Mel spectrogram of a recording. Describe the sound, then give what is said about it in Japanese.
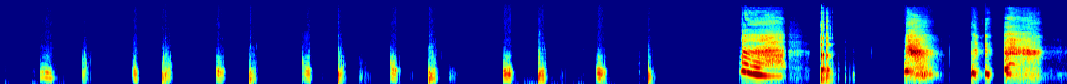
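A long run of short, soft gulping pulses at a steady pace, then a few louder, breathy burps right by the listener's ear, with no talking. “ごめんなさい。少し出ちゃいました。”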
